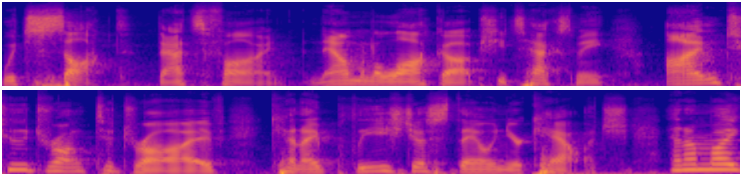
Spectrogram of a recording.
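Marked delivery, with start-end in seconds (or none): none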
